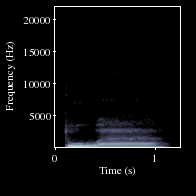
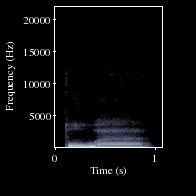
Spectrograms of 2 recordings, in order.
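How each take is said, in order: Both takes have the same delivery.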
